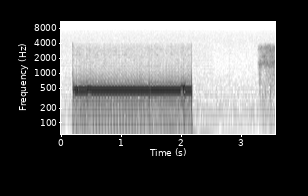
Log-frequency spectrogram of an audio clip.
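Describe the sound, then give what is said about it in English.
A steady, mid-pitched telephone ringback tone sounds for about two seconds, then falls silent before the next ring starts, on an outgoing call placed at 8:23 p.m. on October 13th. “Let's see if we can get a hold of him for the first time today.”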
